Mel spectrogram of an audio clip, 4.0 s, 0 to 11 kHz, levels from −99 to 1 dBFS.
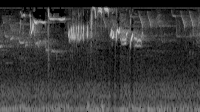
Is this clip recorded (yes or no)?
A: yes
